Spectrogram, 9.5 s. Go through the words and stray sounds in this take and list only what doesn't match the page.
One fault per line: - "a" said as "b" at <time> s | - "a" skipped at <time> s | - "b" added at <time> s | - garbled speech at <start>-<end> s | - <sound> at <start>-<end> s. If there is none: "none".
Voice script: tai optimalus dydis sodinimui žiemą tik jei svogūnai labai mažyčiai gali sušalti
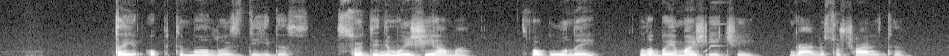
- "tik jei" skipped at 4.6 s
